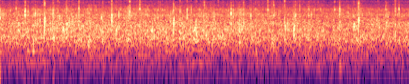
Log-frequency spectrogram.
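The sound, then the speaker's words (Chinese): A church audience applauding during a sermon: dense, even clapping from many hands that forms a bright, hissing wash at a constant level, with no voices heard. “我不晓得你们鼓掌是赞同这个话对不对”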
